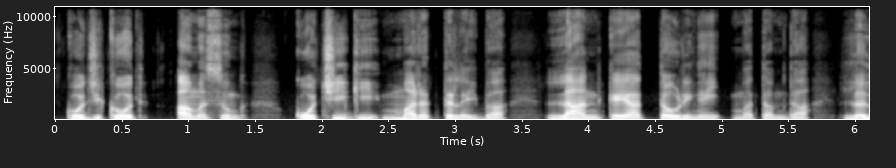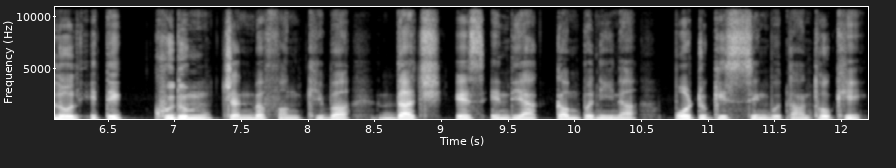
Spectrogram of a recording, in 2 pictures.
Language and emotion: Manipuri, neutral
